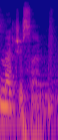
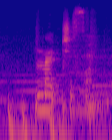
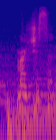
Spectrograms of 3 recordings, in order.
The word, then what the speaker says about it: Murchison: stuck these days it's matcheson murchison murchison because it's a ch then is that where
